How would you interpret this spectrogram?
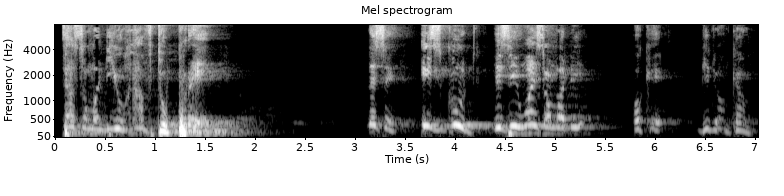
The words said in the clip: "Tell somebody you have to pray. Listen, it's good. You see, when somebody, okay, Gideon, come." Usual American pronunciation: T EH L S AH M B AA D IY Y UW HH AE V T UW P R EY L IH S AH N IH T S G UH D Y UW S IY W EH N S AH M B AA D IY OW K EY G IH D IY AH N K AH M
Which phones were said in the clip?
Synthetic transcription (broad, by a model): T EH L S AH M B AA D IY Y UW HH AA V T UW P R EY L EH S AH IH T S G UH D Y UW S IY W EH N S AH M B AA D IY OW K EY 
